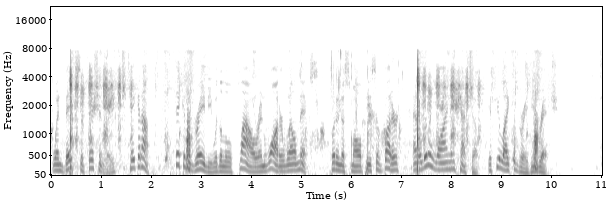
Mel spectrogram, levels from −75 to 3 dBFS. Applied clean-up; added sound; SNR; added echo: none; Dog; -1 dB; none.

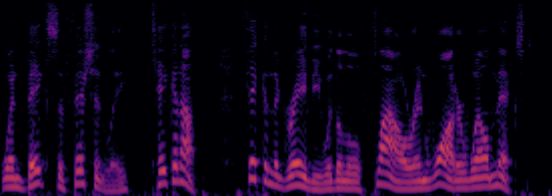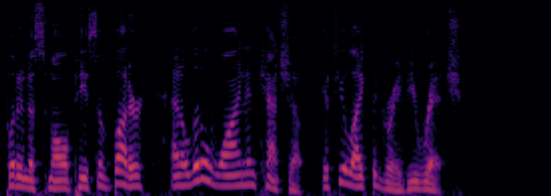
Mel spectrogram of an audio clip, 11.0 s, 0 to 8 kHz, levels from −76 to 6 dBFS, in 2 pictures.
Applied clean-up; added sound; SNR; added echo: none; none; none; none.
